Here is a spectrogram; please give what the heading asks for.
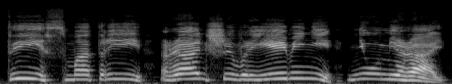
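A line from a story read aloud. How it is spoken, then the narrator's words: Moaning through laughter. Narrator (Russian): сквозь смех простонала Саша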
